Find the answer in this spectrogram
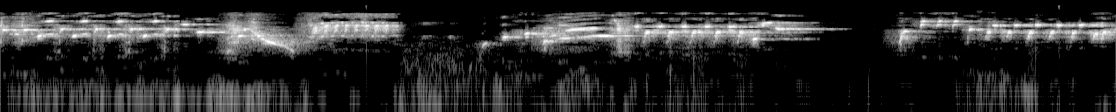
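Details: Persian European goldfinch song, dense liquid twitters and short buzzy rattles with a quick downslurred note, delivered in three bursts separated by brief silences, clean and close.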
